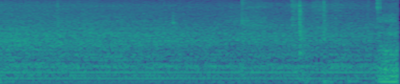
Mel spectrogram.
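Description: A steady electrical hum of a few thin, even tones with a faint hiss under it, and no other events.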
